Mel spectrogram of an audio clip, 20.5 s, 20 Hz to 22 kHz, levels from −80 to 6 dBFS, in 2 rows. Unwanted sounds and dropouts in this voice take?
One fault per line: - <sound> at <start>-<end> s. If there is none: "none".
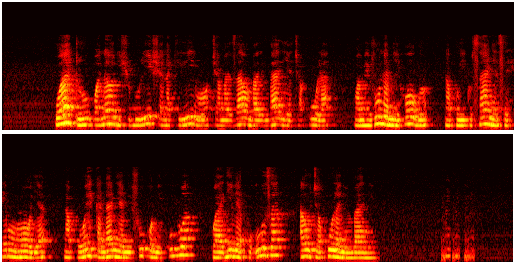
- laugh at 19.0-19.7 s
